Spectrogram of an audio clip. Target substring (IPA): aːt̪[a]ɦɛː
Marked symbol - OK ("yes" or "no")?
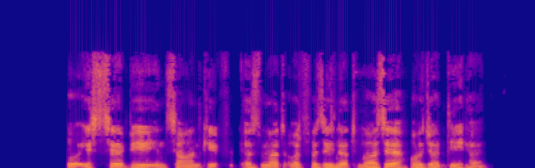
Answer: no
